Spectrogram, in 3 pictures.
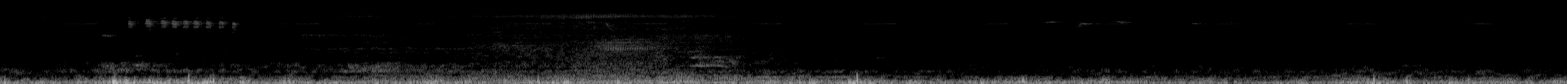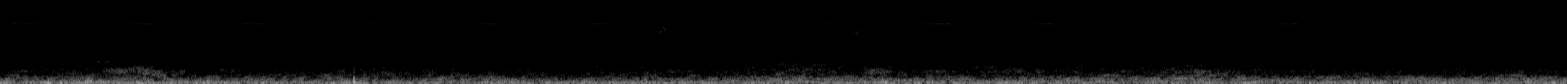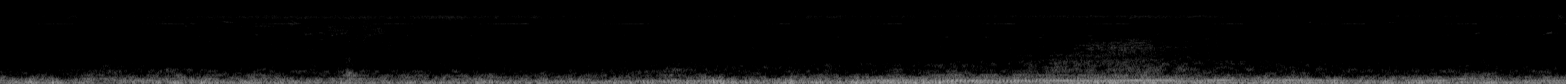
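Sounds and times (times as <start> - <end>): wind rumbling on microphone: 0.0 - 47.0
faint high chirp: 0.5 - 3.2.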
